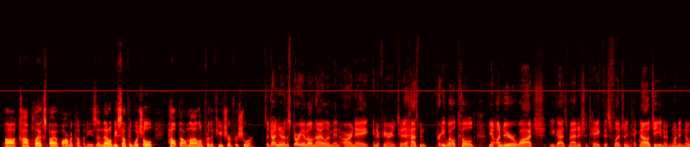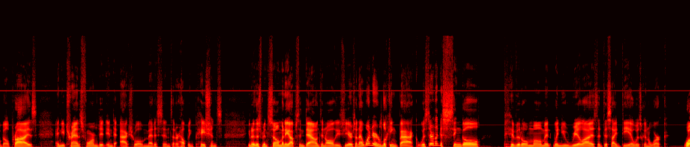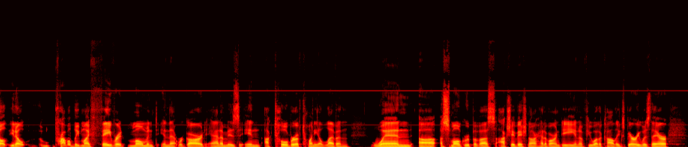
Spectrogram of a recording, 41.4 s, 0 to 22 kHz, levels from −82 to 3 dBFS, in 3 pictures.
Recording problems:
high-pitched whine; faint; throughout; 8.5 kHz, 30 dB below the speech

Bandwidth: 16.5 kHz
